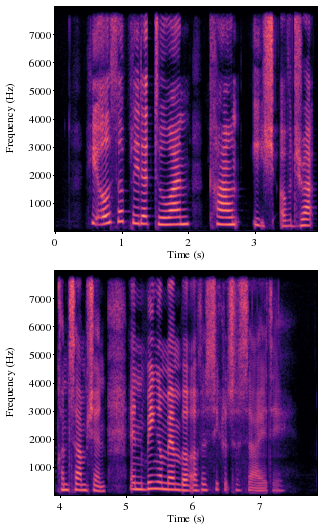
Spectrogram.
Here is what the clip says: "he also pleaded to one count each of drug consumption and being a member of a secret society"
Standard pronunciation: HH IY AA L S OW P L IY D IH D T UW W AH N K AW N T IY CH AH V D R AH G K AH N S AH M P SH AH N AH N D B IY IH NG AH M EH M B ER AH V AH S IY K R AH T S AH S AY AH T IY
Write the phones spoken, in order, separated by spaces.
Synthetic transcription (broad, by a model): HH IY AA L S OW P L IY D IH D T UW W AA N K AW N T IY CH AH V D R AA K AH N S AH M P SH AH N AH N B IY IH NG AH M EH M B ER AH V AH S IY K R AH T S AH S AY AH T IY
